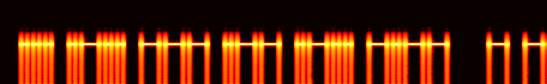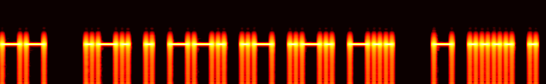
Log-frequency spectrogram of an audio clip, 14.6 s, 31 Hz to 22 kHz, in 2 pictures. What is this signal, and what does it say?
Morse code, heard as a keyed tone, about 15 wpm, 700 Hz. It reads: SLOWLY TO REGARD THE
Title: A Sound Of Thunder 15wpm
